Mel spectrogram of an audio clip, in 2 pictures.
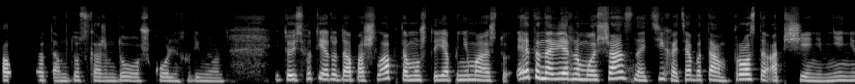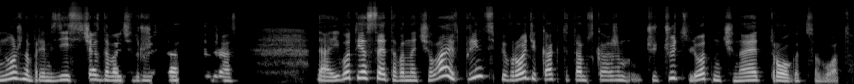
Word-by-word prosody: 1,5 190 0 -2
там 160 -1 -4
до, 190 +4 -5
скажем, 170 -2 -5
дошкольных 170 -2 -4
времен. 160 -3 -8 0.5
И 205 - -13
то 220 - +3
есть 220 +2 +2
вот 260 +2 -6
я 235 -3 +4
туда 205 -3 +3
пошла, 200 +7 +3
потому 205 -8 +1
что 200 -1 -5
я 200 0 +3
понимаю, 210 -1 +2
что 185 - -9
это 315 +5 +6
наверное, 255 -2 +8
мой 220 -1 +4
шанс 265 +6 +6
найти 195 +4 -2
хотя 205 0 +1
бы 210 -1 -2
там 195 -6 +2
просто 235 -1 +5
общение, 170 -4 -1
мне 170 +4 -3
не 190 0 -4
нужно 250 0 -1
прям 180 -2 -6
здесь 195 +2 -5
и - - -11
сейчас 225 -2 -3
"давайте 190 -2 -5
дружить", 185 +1 -10
да, 195 - 0 0.3
здрас - - -17
здраствуйте. 175 -3 -8 0.7
Да, 175 - -3
и 180 - -3
вот 290 +4 -2
я 295 - +4
с 290 +1 -2
этого 220 -8 -1
начала 185 - -1
и 320 - +1
в 260 - -23
принципе, 335 - -5
вроде 255 +7 -1
как 235 +1 -5
то 200 - -20
там, 200 0 -4
скажем, 200 +1 -9
чуть-чуть 285 - -7
лед 235 +3 -3
начинает 190 +1 -3
трогаться, 160 - -4
вот. 75 0 -10
200 Hz, 210 wpm, -20 LUFS, 185-235 Hz, 0.7 s, наверное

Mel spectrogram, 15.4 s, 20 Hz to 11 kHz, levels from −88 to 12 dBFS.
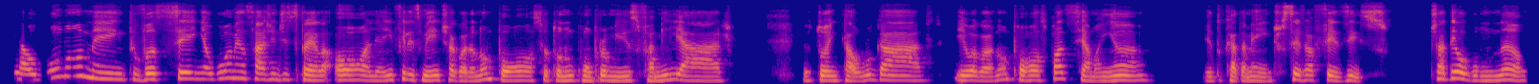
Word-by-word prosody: em 235 - -1
algum 210 +10 -2
momento 245 - -1
você, 225 +3 +3
em 235 -1 -9
alguma 245 +5 -4
mensagem 240 -5 0
disse 210 0 -9
pra 205 - +4
ela: 185 0 0
"Olha, 190 -3 +1
infelizmente 195 -1 0
agora 175 -3 +1
eu - - -4
não 210 +4 0
posso, 175 -1 +1
eu - - -1
tô 185 - +2
num 180 +1 +1
compromisso 175 -1 0
familiar. 170 -2 0 0.8
Eu 170 - -7
tô 185 +1 +4
em 175 -1 0
tal 175 -2 +1
lugar. 185 -2 0 0.3
Eu 185 -1 +3
agora 165 -2 0
não 210 +4 -6
posso. 185 -2 0
Pode 245 0 +1
ser 195 - 0
amanhã?"? 180 +3 0 0.6
Educadamente, 165 0 -3
você 220 - +3
já 195 -1 -2
fez 180 -3 -1
isso? 455 - -3 0.4
Já - - +3
deu 260 0 +5
algum 180 -5 -2
"não"? 185 -2 0
190 Hz, 165 wpm, -25 LUFS, 175-220 Hz, 0.8 s, deu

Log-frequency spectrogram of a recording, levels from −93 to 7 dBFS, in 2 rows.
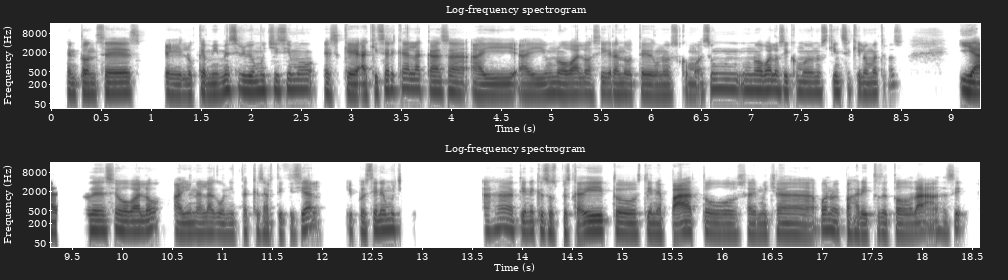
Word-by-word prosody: Entonces, 115 +1 +2 0.2
eh, 105 -3 0
lo 100 0 -3
que 115 - +1
a - - -3
mí 105 +1 0
me 135 - +2
sirvió 130 -2 +2
muchísimo 135 +1 -1
es 110 -2 -4
que 105 -2 +3
aquí 105 +2 +1
cerca 135 +4 -1
de - - +2
la 145 0 0
casa 120 -2 +1
hay 105 0 +1
hay 105 0 0
un 115 +1 -1
óvalo 110 0 +2
así 110 +2 -6
grandote 105 -1 -2
de 100 - +1
unos 100 +1 -4
como 105 0 -6
es 105 - -7
un 145 -2 -2
un 135 0 0
óvalo 135 +1 +3
así 125 -1 -2
como 120 -1 -3
de 115 - -1
unos 120 +2 -4
15 125 -1 -4
kilómetros 120 - -6 0.5
y 130 -3 +7
al 110 - +10 0.3
lado 125 0 +3
de 125 - +4
ese 130 +2 -2
óvalo, 120 +4 +2
hay 100 +1 +2
una 105 0 -2
lagunita 105 -2 -4
que - - -10
es - - -6
artificial - - -3 0.2
y, - - -10
pues, 105 - -5
tiene 125 0 +1
mucha 130 0 -2 0.8
ajá, 130 +2 -2
tiene 115 -2 -2
que 120 - -3
sus 105 -2 -4
pescaditos, 110 -1 +2
tiene 100 -2 -2
patos, 100 -2 +4
hay 100 - -1
mucha 100 -2 -1
bueno, 130 -1 0
hay - - -7
pajaritos 100 +1 -3
de 100 - -3
todos 95 -1 -2
lados, 110 +1 +3
así. 105 - -7
110 Hz, 215 wpm, -24 LUFS, 105-125 Hz, 0.8 s, al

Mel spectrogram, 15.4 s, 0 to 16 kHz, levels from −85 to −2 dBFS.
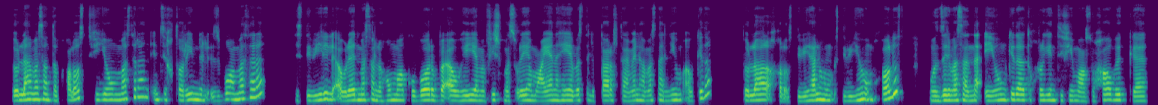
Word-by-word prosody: تقول 175 +1 +3
لها 200 +2 +5
مثلًا 205 -1 +3
طب 170 -4 -5
خلاص 225 +6 +2
في 195 - -9
يوم 190 0 0
مثلًا 285 +8 -1
أنت 200 +1 -3
اختاريه 190 +1 -1
من 200 - +4
الأسبوع 185 +4 -2
مثلًا 275 - +2 0.4
تسيبي 170 +3 -2
لي 220 - +4
الأولاد 180 -2 +3
مثلًا 190 +1 0
لو 160 - -3
همّ 180 +2 0
كبار 180 +1 +3
بقى، 175 -1 +3
وهي 175 +2 +1
ما 165 -1 -4
فيش 190 +1 -5
مسؤوليّة 170 +2 -1
معيّنة 170 +1 0
هي 175 0 +1
بس 180 +1 -2
اللي 170 - -9
بتعرف 175 +2 -1
تعملها 170 +1 -4
مثلًا 180 +2 -5
ليهم، 185 +4 -3
أو - - -5
كده. 245 - -1 0.4
تقول 175 0 +1
لها 190 +1 +5
لأ - - +2
خلاص - - -6
سيبيها 160 +4 0
لهم 195 -2 +3
سيبيهم 185 +6 +1
خالص 420 - +5 0.4
وانزلي 165 +2 +2
مثلًا 180 -1 +2
نقي 165 -1 -1
يوم 180 +3 0
كده 195 0 +3
تخرجي 185 0 -2
أنتِ 180 -1 -3
فيه 170 0 -6
مع 155 -2 0
صحابك، 190 -1 -1
180 Hz, 205 wpm, -21 LUFS, 170-195 Hz, 0.4 s, لها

